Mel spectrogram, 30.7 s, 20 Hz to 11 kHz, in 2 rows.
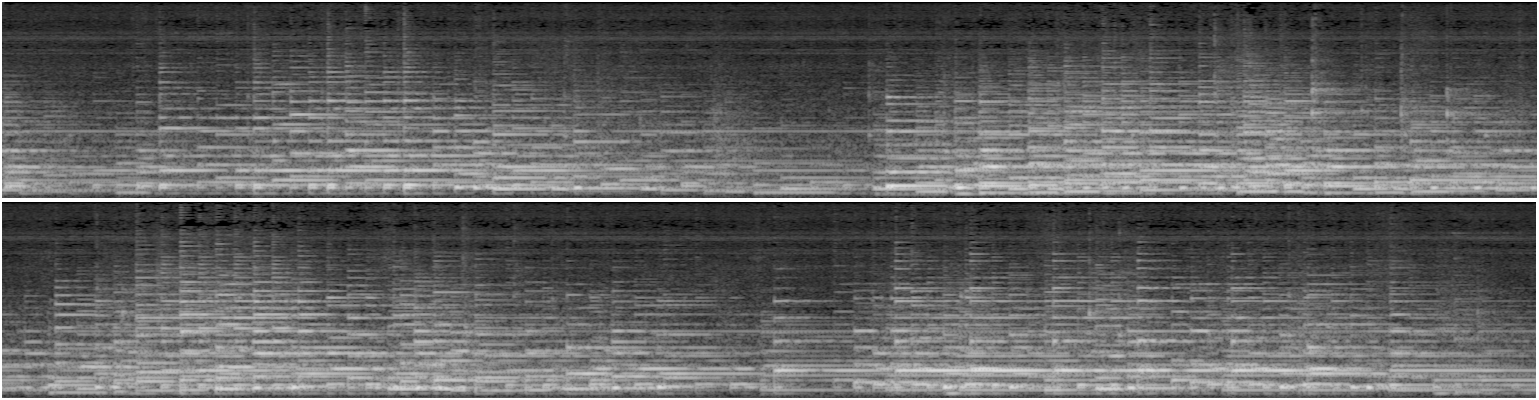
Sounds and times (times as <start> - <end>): Acoustic guitar: 0.0 - 30.6
Strum: 0.0 - 30.6.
